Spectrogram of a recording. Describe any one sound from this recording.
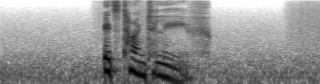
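A woman says a few short words quietly.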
